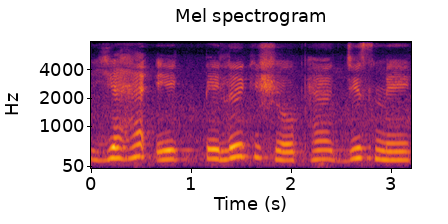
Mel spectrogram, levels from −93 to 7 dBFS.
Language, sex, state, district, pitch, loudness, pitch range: Hindi, male, Punjab, Fazilka, 215 Hz, -19 LUFS, 205-245 Hz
